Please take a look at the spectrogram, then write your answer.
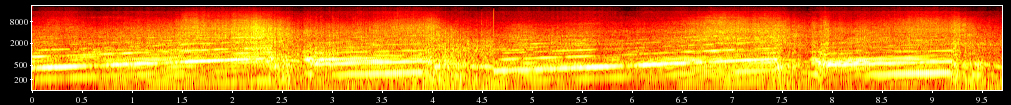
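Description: A car downshifting as it comes up to a traffic light: loud, aggressive revs climb and then drop back at each of three or four successive gear changes, close and alone.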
